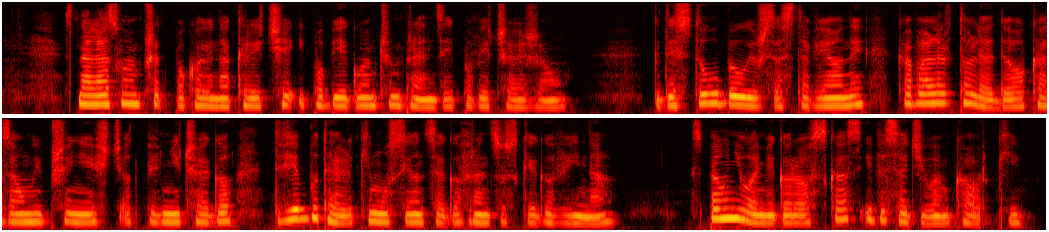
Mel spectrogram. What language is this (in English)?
Polish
